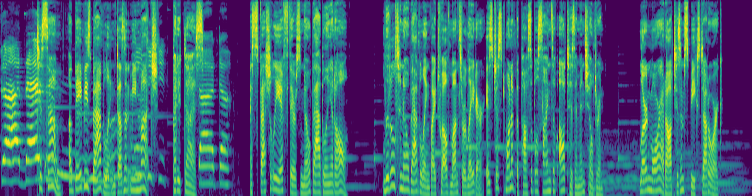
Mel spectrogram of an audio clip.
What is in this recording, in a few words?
Radio Eng; Autism Speaks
